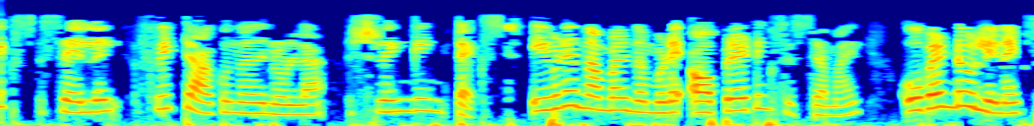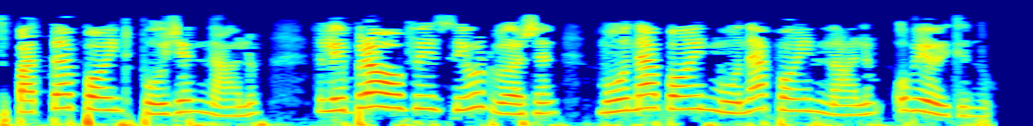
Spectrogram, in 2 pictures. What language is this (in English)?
Malayalam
